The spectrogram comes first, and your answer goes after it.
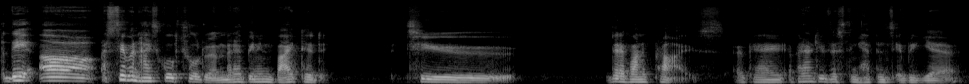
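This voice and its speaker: A book vlogger speaks at a middling pitch in a casual, rambling vlog style. The talk is informal and halting, often trailing off and circling back to correct itself. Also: lively intonation. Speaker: book vlogger hosting a read-along.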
